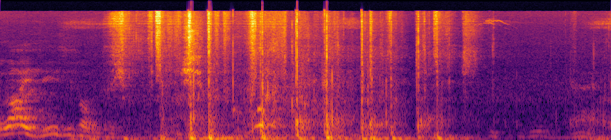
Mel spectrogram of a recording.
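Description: A body thuds onto a padded mat.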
